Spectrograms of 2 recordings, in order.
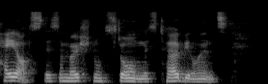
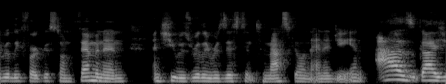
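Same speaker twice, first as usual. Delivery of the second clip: ordinary delivery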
